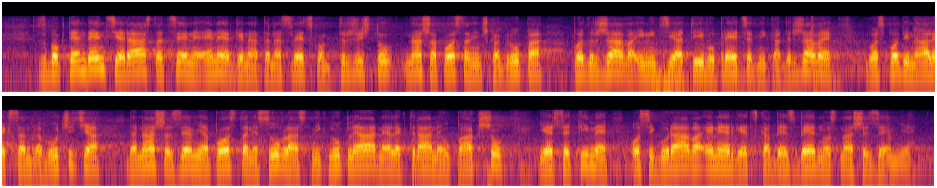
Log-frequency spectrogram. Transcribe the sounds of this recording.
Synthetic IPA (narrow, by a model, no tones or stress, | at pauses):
zbo̞ɡt̪e̞nd̪e̞nt̪sije̞ɾaːst̪at̪se̞ːne̞ene̞ɾɡe̞nat̪anasʋje̞t̪sko̞mt̪r̩ʒiʃt̪unaʃapo̞slanit͡ʃkaɡɾupa | po̞d̪r̩ʒaːʋainit̪siat̪iːʋupɾe̞t̪sʲje̞d̪nikad̪r̩ʒaʋe̞ | ɡo̞spo̞d̪inaːle̞ksand̪ɾaʋut͡ʃit͡ɕa | d̪anaʃaze̞mʎapo̞st̪ane̞suːʋlˠasniknukleaːɾne̞ːle̞kt̪ɾaːne̞upakʃu | je̞ɾse̞t̪iːme̞ | o̞siɡuɾaːʋaene̞ɾɡe̞t̪skabe̞zbe̞ːd̪no̞st̪naʃe̞ze̞mʎe̞̰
